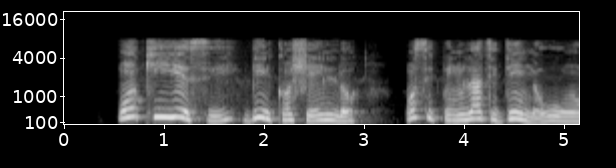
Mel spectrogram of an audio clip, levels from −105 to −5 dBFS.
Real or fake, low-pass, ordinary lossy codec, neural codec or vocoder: fake; none; none; codec, 16 kHz, 8 kbps, FunCodec, trained on LibriTTS, 25 frames a second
